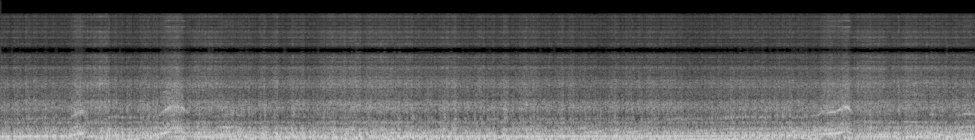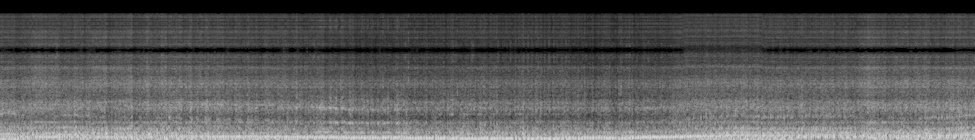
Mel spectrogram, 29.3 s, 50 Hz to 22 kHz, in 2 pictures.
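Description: Winged dirt-track sprint car's V8 engine running under way, heard from the cockpit: a loud, steady engine note that drops a little past the middle and climbs again near the end, with brief rising sweeps about two seconds in and near halfway.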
